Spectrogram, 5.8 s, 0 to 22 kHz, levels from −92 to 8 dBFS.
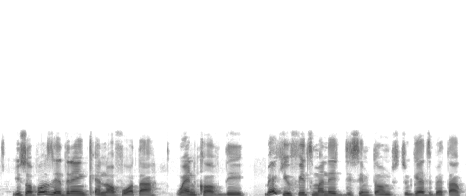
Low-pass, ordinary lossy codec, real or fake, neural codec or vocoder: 7.2 kHz; none; real; none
